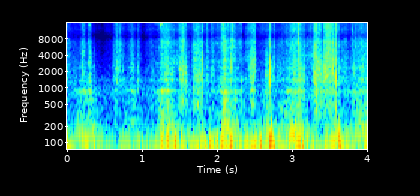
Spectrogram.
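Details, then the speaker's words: 2008 Dodge Ram 1500 front wheel bearing, hub spun by hand with wheel off: dry, gritty rub coming and going each turn; bearing worn out, long failing, hub wobble cut into the caliper bracket. "She's a little dry, but it is definitely done. But I don't know when the last time this has been off, and actually this bearing has been going for a while."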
